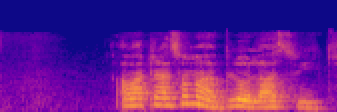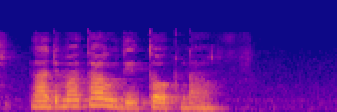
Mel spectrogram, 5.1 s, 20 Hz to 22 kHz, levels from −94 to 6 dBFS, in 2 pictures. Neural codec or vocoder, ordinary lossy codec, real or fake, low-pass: none; AAC, 24 kbps; real; 14.4 kHz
